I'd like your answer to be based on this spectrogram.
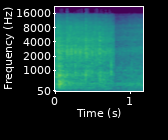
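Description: Chana dal, ginger, green chilies, asafoetida and curry leaves crackle in hot oil for a tempering, a brief bright sizzle that cuts off abruptly to near silence.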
